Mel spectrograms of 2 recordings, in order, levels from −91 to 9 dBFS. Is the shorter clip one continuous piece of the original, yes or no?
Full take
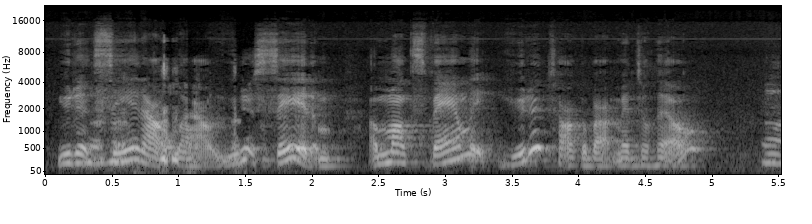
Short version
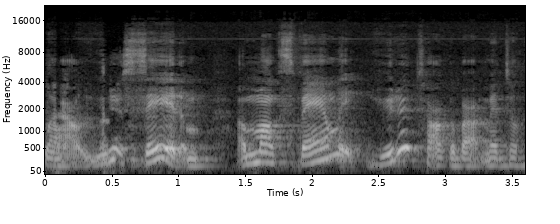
yes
